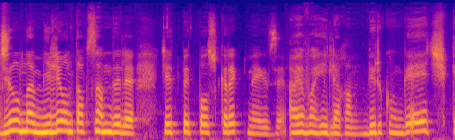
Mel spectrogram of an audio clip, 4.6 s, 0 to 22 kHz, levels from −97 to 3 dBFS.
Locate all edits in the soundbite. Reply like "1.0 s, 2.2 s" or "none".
2.8 s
